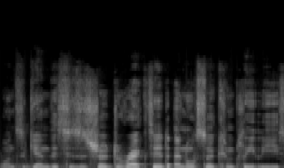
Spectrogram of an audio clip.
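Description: A man's very deep, low voice with fairly even intonation, music in the background. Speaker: podcaster. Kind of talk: commentary. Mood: calm, thoughtful. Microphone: studio mic.

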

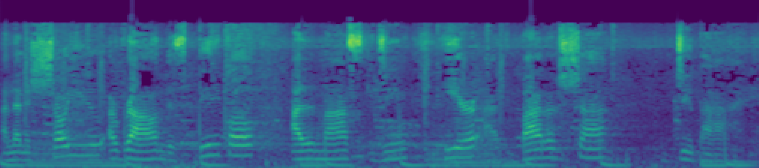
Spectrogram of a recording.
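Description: A man talks while clear music plays behind him. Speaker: vlogger. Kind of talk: casual vlog chat. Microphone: phone near.

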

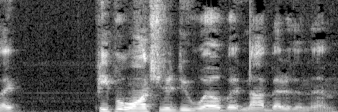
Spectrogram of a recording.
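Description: This man speaks with an American accent. His pace is moderate and his pitch variation ordinary. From Blythe, California desert; California. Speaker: podcast host. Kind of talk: casual chat. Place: home room. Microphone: camera far.

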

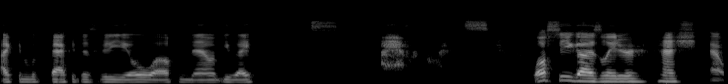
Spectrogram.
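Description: A man's bright, sharp voice at a moderate pace, with ordinary pitch variation and big swings in loudness, in dry sound with no echo and a quiet background. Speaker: gaming video creator. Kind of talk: casual vlog chat. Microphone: studio mic.

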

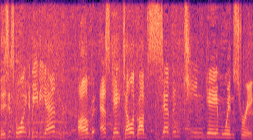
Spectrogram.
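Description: Music plays in the background as a man speaks very slowly in a high-pitched voice. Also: ordinary pitch variation. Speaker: esports commentator. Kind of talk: live esports colour commentary. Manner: animated, reactive exclamations mid-sentence.

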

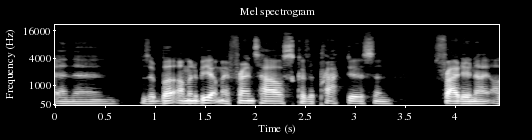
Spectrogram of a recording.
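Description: A man with an American accent talks at a fairly quick pace in a fairly low pitch, recorded with a dry, close sound and no echo. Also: very clean recording, silent background. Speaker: photographer. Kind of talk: testimony. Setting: in host's home. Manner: halting, many fillers.

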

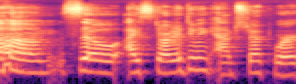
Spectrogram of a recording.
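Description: A woman with an American accent at a medium pitch, over a quiet background. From New York. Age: 40s. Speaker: YouTube painting artist; painting channel host. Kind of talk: Q&A video monologue. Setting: home video recording. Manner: fast talker; chatty, laughs often. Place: home room.

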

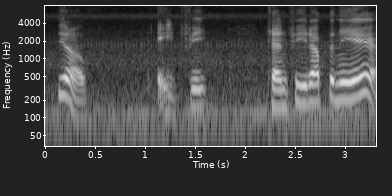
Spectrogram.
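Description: A man's high-pitched voice at a moderate pace, dry with no echo, over light background noise. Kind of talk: casual storytelling vlog. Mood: amused, relaxed. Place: garden. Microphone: phone near.

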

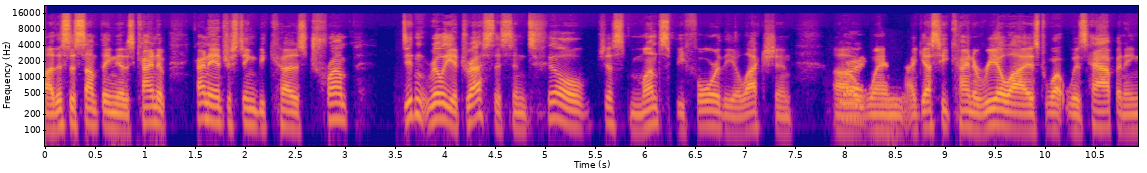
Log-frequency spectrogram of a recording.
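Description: In a plain, everyday voice, a man speaks at a moderate pace with a fairly low pitch and ordinary pitch variation, over a quiet background with a dry sound and no echo. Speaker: podcast host. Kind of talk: political commentary discussion. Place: home room. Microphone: headset.

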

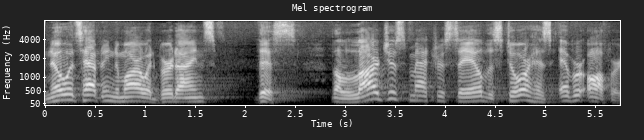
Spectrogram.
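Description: This man talks. His pace is moderate. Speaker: commercial announcer.

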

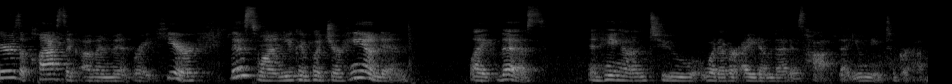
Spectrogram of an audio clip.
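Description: Light background noise and audible room echo around a female speaker. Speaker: home cook demonstrating kitchen items. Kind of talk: tutorial. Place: kitchen. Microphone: camera far.

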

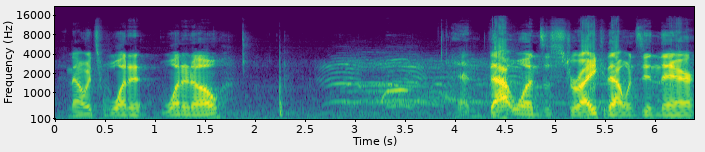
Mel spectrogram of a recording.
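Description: Over noticeable background noise, a man speaks at a very slow pace with big swings in loudness. His pitch is medium, with ordinary pitch variation. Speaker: play-by-play broadcaster. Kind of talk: live baseball play-by-play call.

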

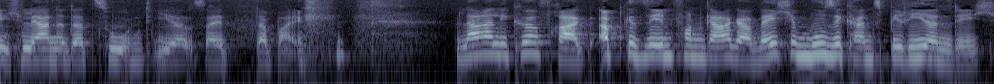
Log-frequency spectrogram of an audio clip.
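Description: The woman has a fairly high pitch and ordinary pitch variation. Her pace is moderate. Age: 20s. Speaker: YouTuber and art student; YouTuber. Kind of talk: casual Q&A vlog. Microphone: new microphone, sound problems in places.

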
